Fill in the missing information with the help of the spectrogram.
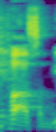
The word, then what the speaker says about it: opossum: It's spelled opossum, but you say possum.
